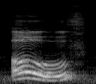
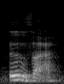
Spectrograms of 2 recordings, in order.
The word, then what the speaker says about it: Ove: that it is pronounced uva and that's probably because this man the author frederick backman is from sweden and i believe that is a swedish name uva a man called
